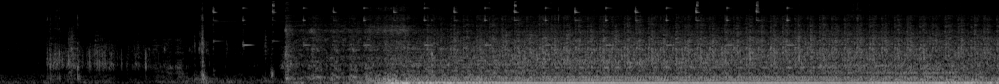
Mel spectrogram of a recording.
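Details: SsangYong diesel engine during an injector test: cranks, catches and idles with a sharp, regular knock about four per second over the rumble; diesel knock suspected, not confirmed.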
